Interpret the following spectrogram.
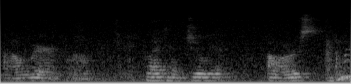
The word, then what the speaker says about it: Ours: Sarah Thompson moved out of the area, and so we're glad to have Julia Ours. Am I saying it right? But that's okay. Like horse without the H.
